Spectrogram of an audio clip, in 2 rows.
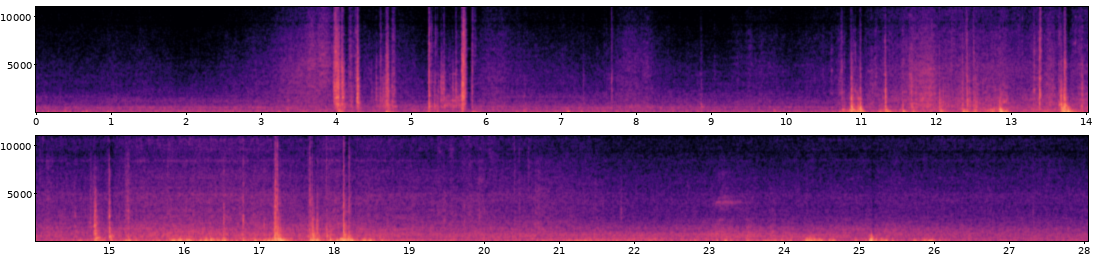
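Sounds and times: low steady hum: 0:00.0 - 0:28.0
knocks and rustles in car cabin: 0:03.9 - 0:07.8, 0:10.6 - 0:18.6.

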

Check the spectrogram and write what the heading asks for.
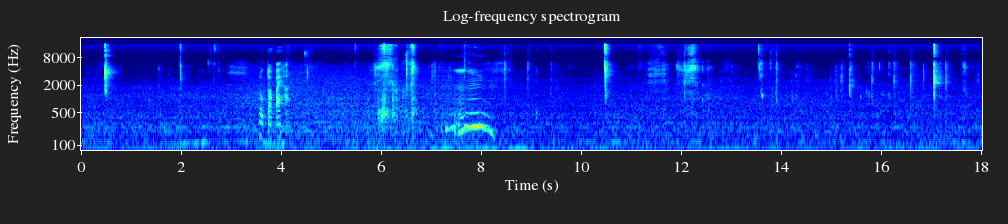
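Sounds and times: person chewing: 0:05.4 - 0:07.3, 0:10.4 - 0:18.0.

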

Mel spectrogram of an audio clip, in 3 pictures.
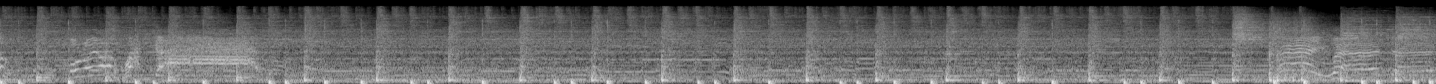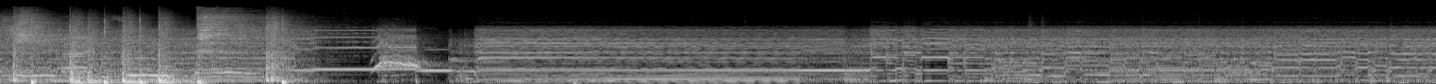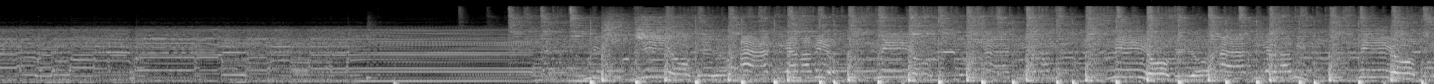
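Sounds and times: pounding drum beat: 0:00.0 - 0:17.6, 0:33.7 - 0:43.0
rock band playing: 0:00.0 - 0:43.0.

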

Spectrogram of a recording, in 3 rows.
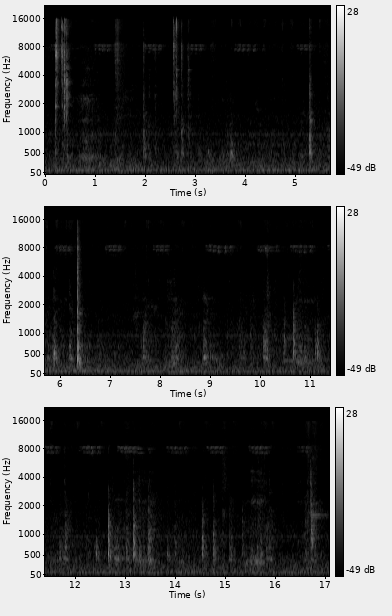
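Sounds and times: screwdriver clicks and taps on plate: 0:02.0 - 0:03.0.

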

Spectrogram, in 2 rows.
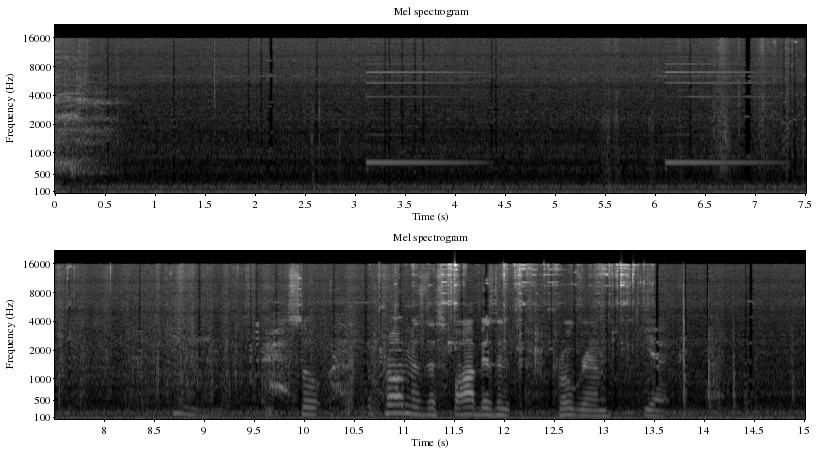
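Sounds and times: low steady drone: 0:00.0 - 0:04.8
car warning chime: 0:03.0 - 0:04.4, 0:06.1 - 0:07.5.

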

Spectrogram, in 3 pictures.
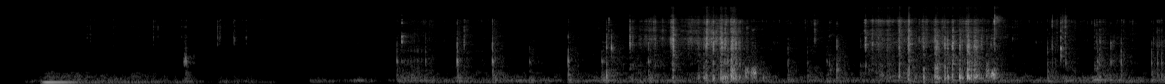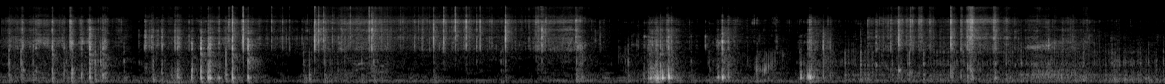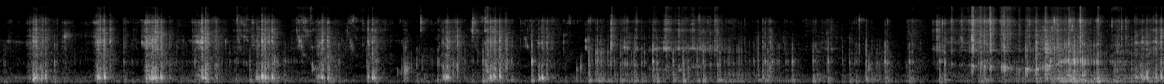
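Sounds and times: ice block crunching: 0:32.6 - 0:34.9.

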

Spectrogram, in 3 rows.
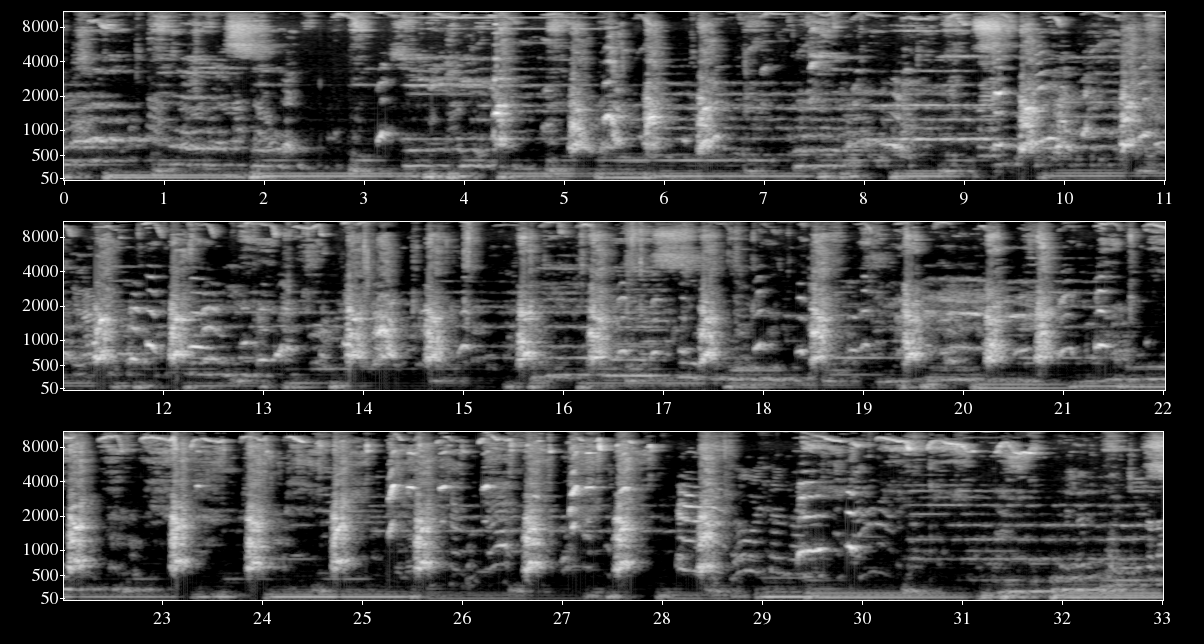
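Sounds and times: music playing: 0:00.0 - 0:33.0
dog barking: 0:04.3 - 0:06.6, 0:09.2 - 0:28.7.

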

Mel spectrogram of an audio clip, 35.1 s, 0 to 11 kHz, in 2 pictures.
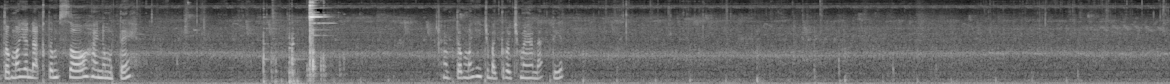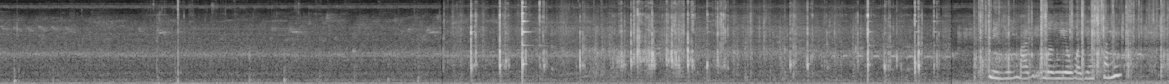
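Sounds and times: faint background hum: 0:00.0 - 0:35.0
metal spoon clinking in ceramic bowl: 0:04.6 - 0:05.0, 0:24.6 - 0:25.8, 0:30.4 - 0:31.8.

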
